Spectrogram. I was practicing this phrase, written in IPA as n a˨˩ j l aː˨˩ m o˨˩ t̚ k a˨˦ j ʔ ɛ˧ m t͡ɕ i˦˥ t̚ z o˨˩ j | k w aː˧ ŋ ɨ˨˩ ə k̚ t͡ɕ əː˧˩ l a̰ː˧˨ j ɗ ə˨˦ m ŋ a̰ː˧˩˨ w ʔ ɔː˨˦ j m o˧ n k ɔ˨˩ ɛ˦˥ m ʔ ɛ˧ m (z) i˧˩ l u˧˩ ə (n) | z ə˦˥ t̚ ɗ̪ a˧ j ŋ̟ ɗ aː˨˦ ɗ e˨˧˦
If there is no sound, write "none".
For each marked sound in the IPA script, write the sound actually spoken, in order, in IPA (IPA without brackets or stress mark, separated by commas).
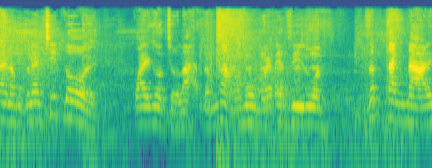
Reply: z, n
